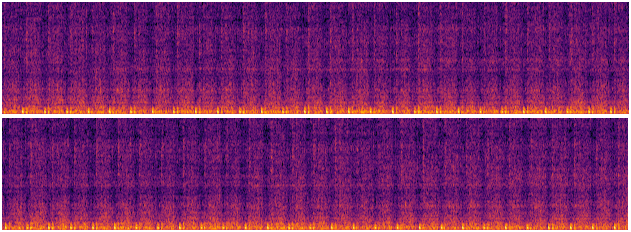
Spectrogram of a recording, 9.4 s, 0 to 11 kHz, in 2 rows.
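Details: BMW E46 328Ci with M52B28TU petrol engine at idle: steady ticking knock about three times a second from a loose spark plug on cylinder 5; all plugs worn out, and the engine ran smoothly and quietly after replacement.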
